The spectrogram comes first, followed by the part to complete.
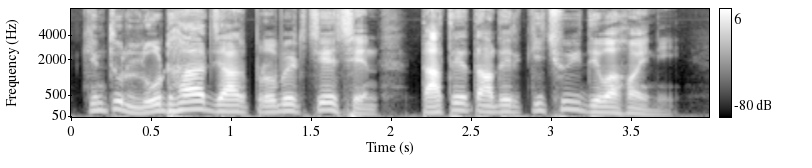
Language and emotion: Bengali, neutral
